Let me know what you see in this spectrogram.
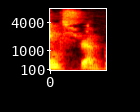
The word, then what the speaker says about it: angstrom: And how do you pronounce it? Engram? – Angstrom. – Yeah. Angstrom. So, angstrom.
